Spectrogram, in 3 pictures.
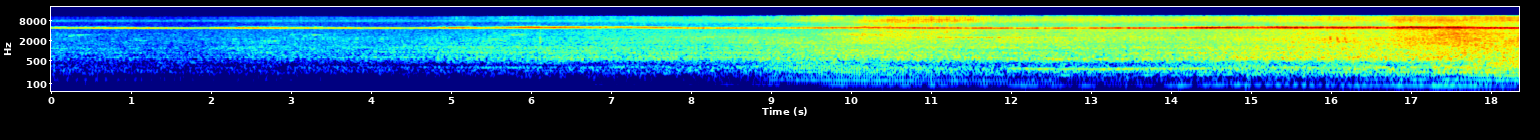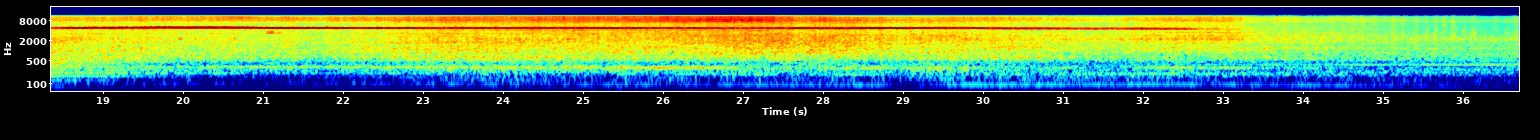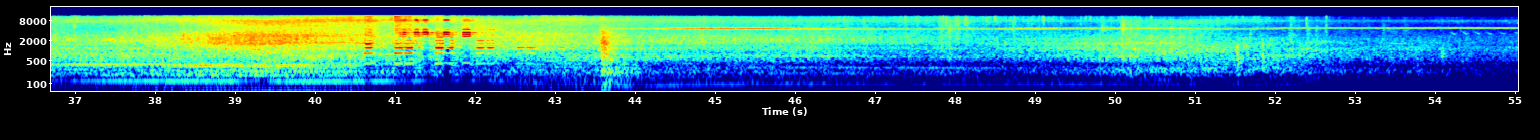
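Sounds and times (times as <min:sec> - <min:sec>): steady high-pitched whine: 0:00.0 - 0:41.0.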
